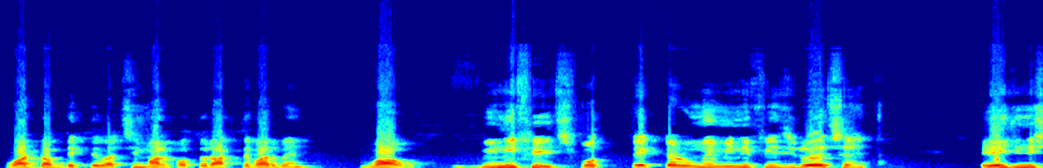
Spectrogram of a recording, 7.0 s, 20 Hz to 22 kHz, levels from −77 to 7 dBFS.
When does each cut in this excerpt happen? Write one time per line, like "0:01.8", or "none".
none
